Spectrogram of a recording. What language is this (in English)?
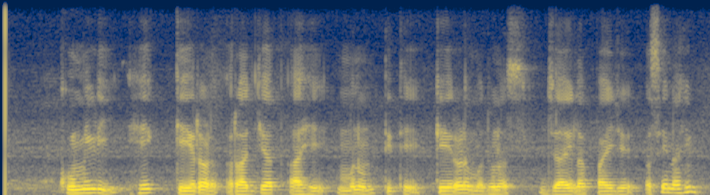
Marathi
